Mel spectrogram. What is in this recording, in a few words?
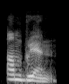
"Umbrian", Indian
